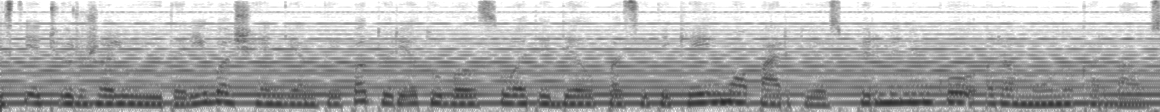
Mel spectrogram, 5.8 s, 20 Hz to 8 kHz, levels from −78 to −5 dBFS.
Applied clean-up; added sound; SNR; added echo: none; Organ; 1 dB; none.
